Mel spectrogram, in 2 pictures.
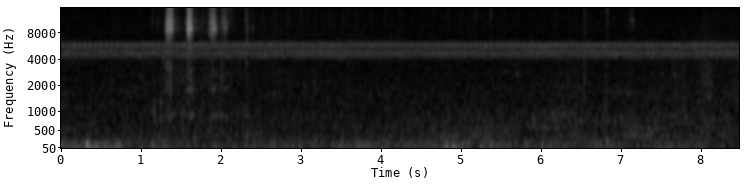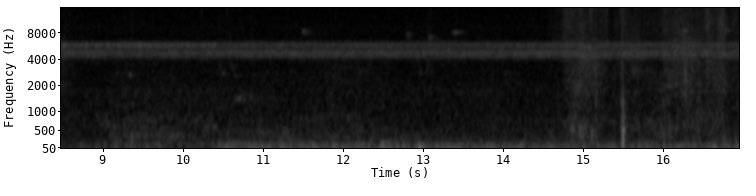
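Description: Insects chirring in one steady high-pitched drone. A few sharp clicks a second or two in, and one more near the end.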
